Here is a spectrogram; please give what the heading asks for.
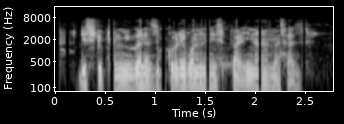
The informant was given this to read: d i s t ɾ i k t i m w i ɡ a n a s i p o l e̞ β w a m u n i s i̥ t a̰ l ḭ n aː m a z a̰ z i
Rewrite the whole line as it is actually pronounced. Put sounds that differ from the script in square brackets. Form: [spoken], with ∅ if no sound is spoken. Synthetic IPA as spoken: d i s t ɾ i k t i m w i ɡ a n a [z] i [k] o l e̞ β w a m u n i s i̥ [p] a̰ l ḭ n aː m a [s] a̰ z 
